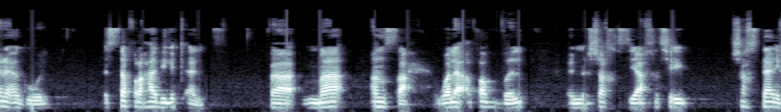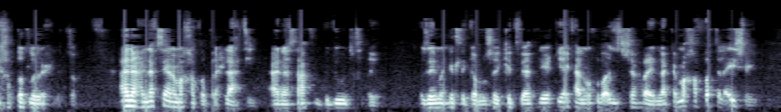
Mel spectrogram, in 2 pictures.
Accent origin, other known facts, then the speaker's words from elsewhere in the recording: Saudi Arabia; عندنا في السعوديه والخليج عموما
